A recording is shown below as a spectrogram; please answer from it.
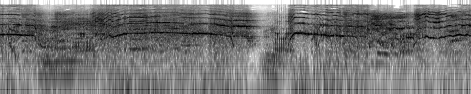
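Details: White pig screaming repeatedly in its pen on the outskirts of Medan: shrill, high squeals with sliding pitch, continuous and harsh, with music in the background.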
